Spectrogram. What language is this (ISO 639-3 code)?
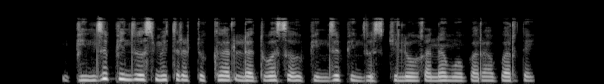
pus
